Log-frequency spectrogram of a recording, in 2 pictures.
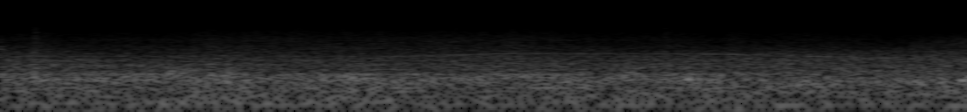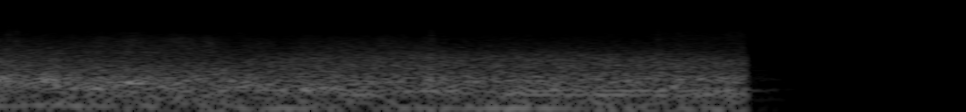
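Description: Wind rushes loudly and steadily past.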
